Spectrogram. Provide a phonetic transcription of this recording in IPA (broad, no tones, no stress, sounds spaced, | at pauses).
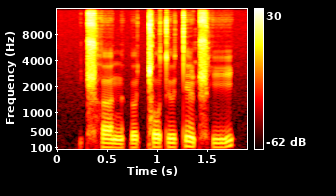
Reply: ʈ͡ʂʰ ɐ n | ɵ ǀ o t ʉ t ẽ ʈ͡ʂʰ i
